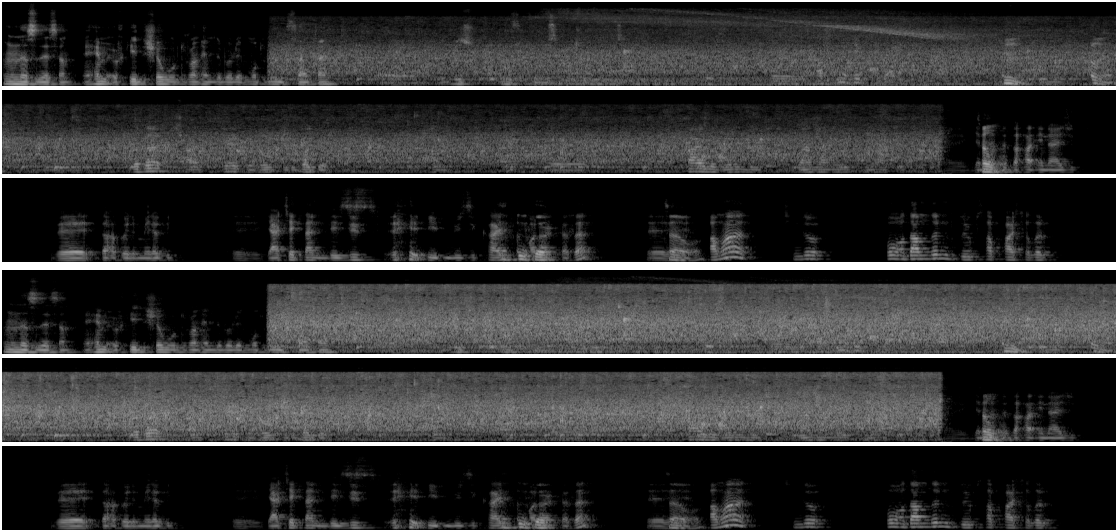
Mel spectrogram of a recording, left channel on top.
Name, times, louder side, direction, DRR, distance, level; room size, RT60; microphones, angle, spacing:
voice 1, 0.0-6.2 10.0-10.3 10.9-11.2 20.9-21.2 27.3-27.8 28.9-29.3, left 3 dB, 80° left, 1.2 m, -37 dB
sound 1, 2.6-20.5, right 9 dB, 60° right, 0.5 m, -30 dB
sound 2, 5.0-11.9, left 4 dB, 50° left, 2.9 m, -43 dB
voice 2, 7.7-9.3 9.7-10.0 10.3-10.6 11.4-12.1 12.4-17.0 17.3-17.4 18.0-20.2 20.5-21.1 21.4-21.9 22.8-24.0 24.6-28.2 28.7-29.8 30.2-30.5 31.1-32.7, left 2 dB, 20° left, 1.1 m, -42 dB
14.0 x 6.0 x 3.6 m
head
